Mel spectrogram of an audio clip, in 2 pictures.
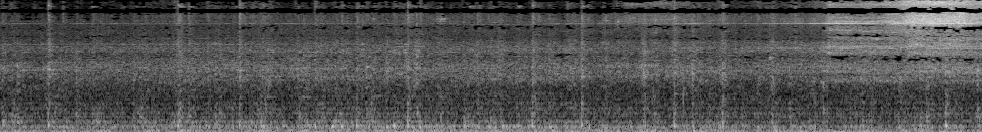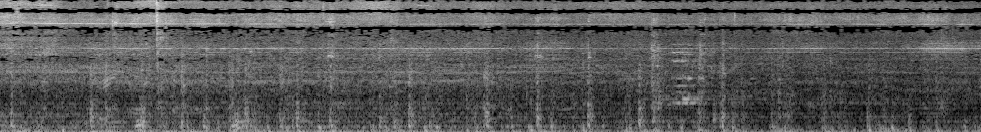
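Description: Train cars rumble and clatter over the rails close by.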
